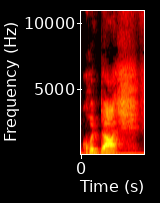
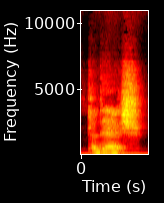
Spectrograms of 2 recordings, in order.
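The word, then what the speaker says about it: קדש: We know how they're going to say it wrong. Strong's H 6942. Kadash. Kadash. And second entry. Kadesh. Kadesh. And us learning this Lashwan Kodash, the Holy Tongue, we can see the letters. We can see how it is. And they pronounce it wrong. But we learn from our apostles and how to pronounce it correctly.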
